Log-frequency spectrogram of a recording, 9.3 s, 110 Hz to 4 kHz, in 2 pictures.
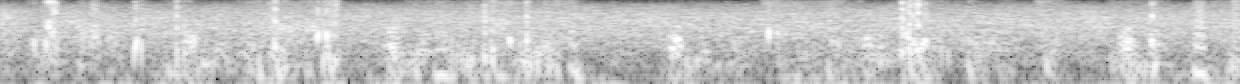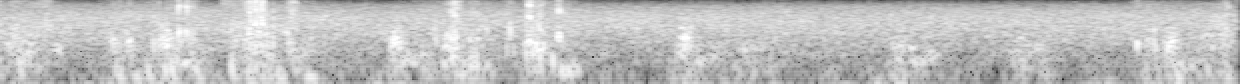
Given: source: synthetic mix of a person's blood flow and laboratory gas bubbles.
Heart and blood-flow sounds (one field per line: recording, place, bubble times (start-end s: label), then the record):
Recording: Doppler ultrasound of blood flow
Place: precordium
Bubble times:
0.00-0.26 s: bubbles
0.29-0.58 s: bubbles
0.62-0.77 s: bubbles
0.91-1.32 s: bubbles
1.54-2.22 s: bubbles
2.86-3.26 s: bubbles
3.36-3.84 s: bubbles
3.89-4.05 s: bubbles
4.17-4.40 s: bubbles
4.46-4.92 s: bubbles
5.04-5.88 s: bubbles
6.21-6.87 s: bubbles
8.90-9.31 s: bubbles
From the record:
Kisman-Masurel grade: 333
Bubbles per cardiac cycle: rolling drumbeat, 9 or more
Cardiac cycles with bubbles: 50 to 99%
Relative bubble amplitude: loud (0.450 to 0.775)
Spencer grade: 3 (all of the cardiac periods contain showers or single bubble signals, but not dominating or overriding the cardiac motion signals)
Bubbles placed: anywhere in the cardiac cycle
